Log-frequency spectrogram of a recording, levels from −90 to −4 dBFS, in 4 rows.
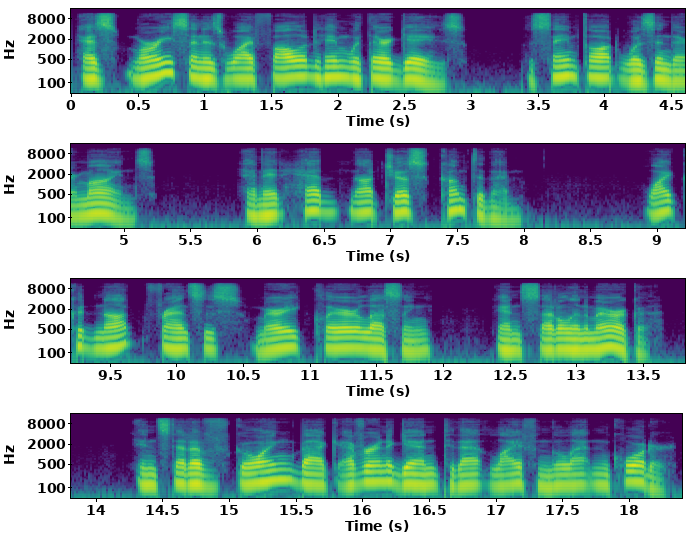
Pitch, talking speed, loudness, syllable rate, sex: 135 Hz, 165 wpm, -17 LUFS, 4.5 syllables/s, male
